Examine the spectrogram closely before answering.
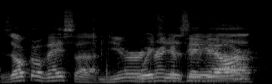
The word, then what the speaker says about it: Xocoveza: Xocoveza. Xocoveza.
